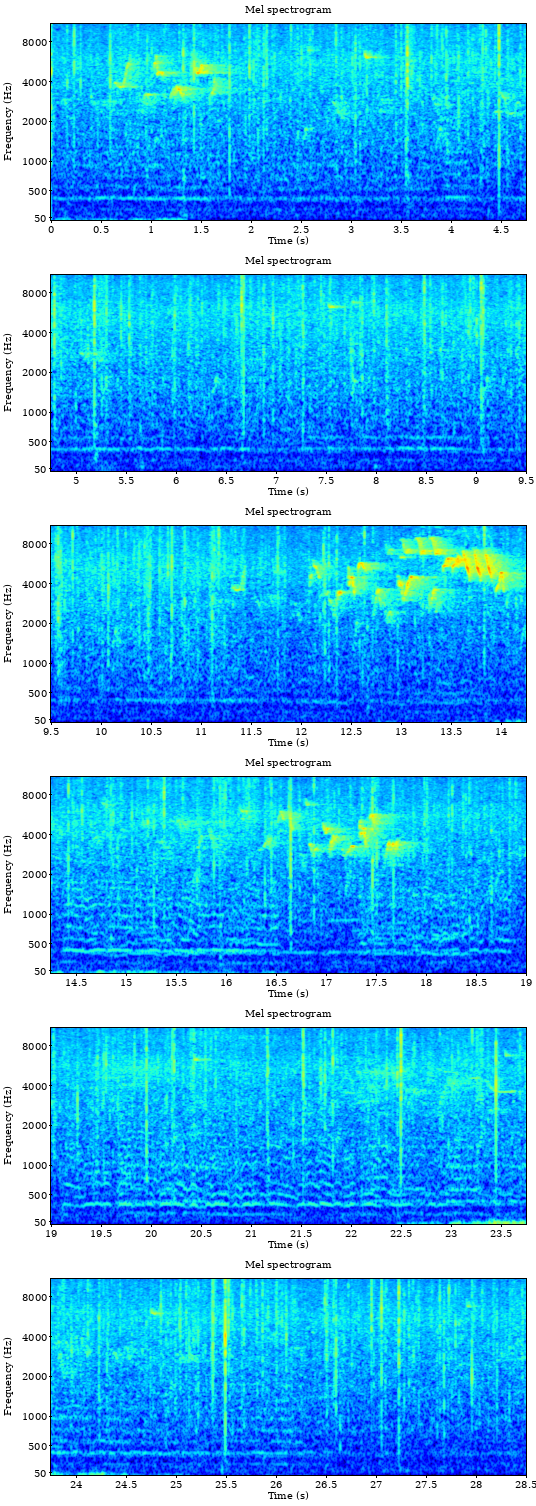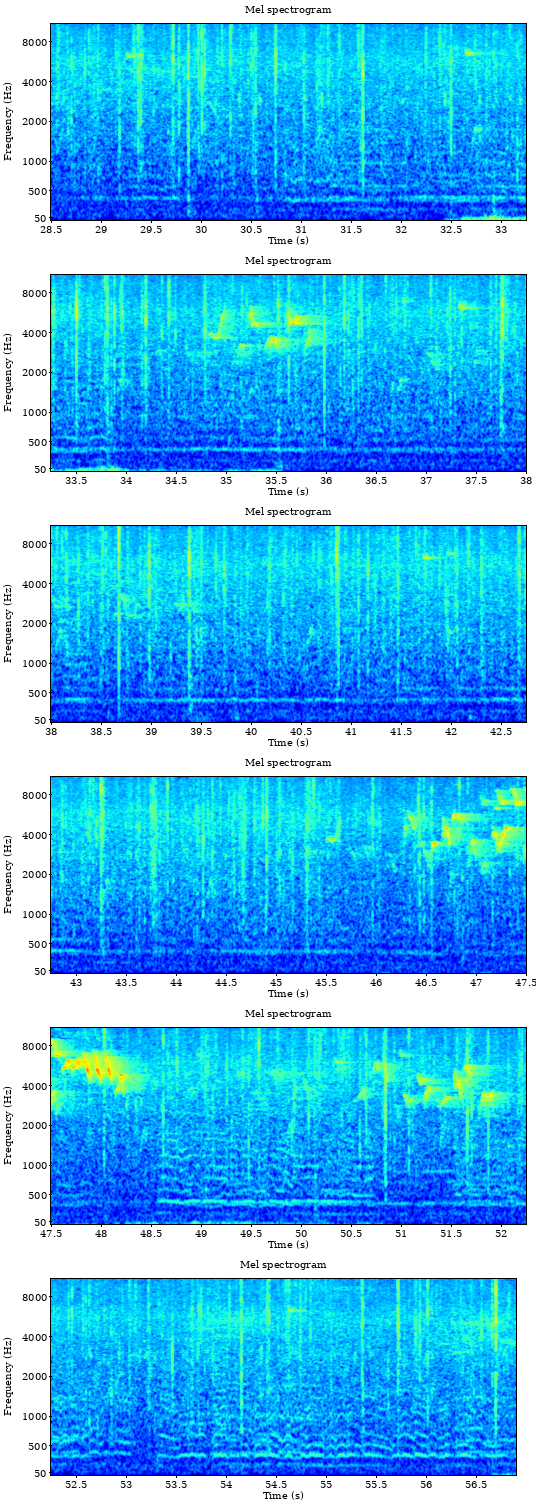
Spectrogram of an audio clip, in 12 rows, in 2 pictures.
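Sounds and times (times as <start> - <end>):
bees buzzing: 48.4 - 51.0.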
